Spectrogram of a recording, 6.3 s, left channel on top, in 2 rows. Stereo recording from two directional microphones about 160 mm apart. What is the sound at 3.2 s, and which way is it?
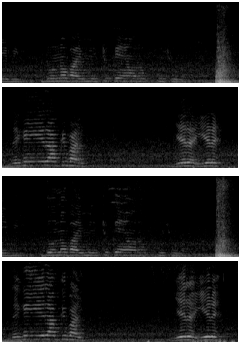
Child singing, 20° right (ahead or behind).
